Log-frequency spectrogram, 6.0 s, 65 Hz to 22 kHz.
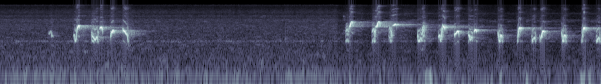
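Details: Decoy Dok Taeng bird calling a mate in the forest on 13 January 2021; a short twittering burst, then after a pause a longer run of loud, bright, down-slurred notes in quick succession.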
